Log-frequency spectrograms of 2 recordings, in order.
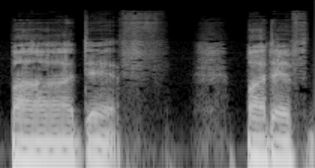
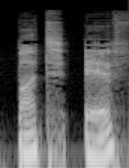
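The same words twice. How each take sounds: First: Slow "But if" as buh-dif; linked, voiced T. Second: Said in the usual way. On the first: Shown as a demonstration. Teacher showing liaison and voicing, linked buh-dif. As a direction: join "But if" with the T softened to a d. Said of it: "我们会连读". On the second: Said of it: "然后把T的音浊化".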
